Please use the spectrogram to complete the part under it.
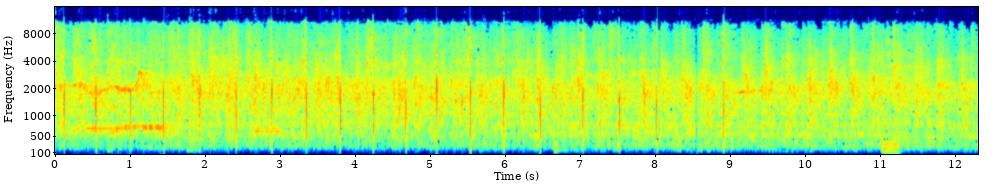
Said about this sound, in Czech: Bylo úplně luxusní a myslím, že kuchaři a kuchaři si zaslouží náš potlesk.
